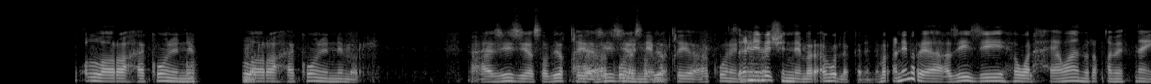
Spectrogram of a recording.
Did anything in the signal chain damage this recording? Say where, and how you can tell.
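Yes. From 1.76 s to 7.95 s a doubled audio track is audible: a second, full-band copy at roughly the same level trails by about a second, with no room colour, and starts and stops abruptly. This likely comes from the capture or driver path recording the signal twice.

A call audio freeze runs from 1.93 s to 2.45 s. The last sound is stretched into a fading buzz for about 0.49 s, and roughly 0.38 s of that is silent. The audio then resumes where it stopped, so nothing is lost but the delay grows. The likely cause is held-up network packets draining the jitter buffer.

A jitter buffer speed-up runs from 8.33 s to 10.63 s. The speech plays at about 121% speed with unchanged pitch and sounds hurried. The receiver trimmed many short pitch-period chunks, around half a second in total, to work off the excess buffered delay.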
